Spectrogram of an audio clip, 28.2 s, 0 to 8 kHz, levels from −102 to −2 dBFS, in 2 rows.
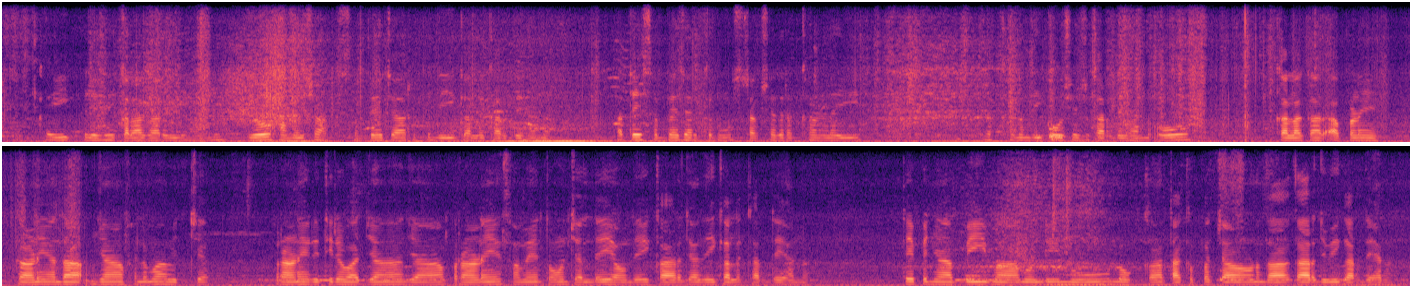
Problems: constant background noise, background conversations at intervals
